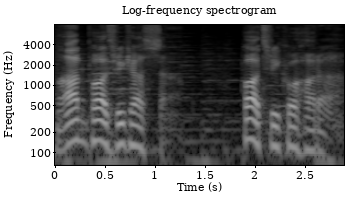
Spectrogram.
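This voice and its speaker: A man's voice: medium pitch, fairly bright tone, faint music behind, close to an everyday voice. A man voicing a blunt cowboy hero with a dry sense of humor, close to his own voice.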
